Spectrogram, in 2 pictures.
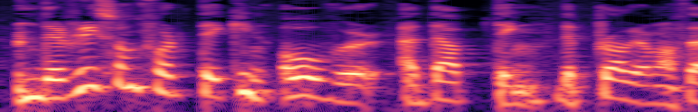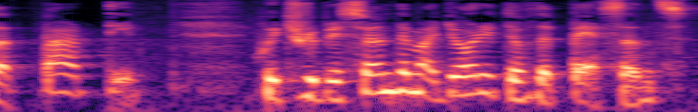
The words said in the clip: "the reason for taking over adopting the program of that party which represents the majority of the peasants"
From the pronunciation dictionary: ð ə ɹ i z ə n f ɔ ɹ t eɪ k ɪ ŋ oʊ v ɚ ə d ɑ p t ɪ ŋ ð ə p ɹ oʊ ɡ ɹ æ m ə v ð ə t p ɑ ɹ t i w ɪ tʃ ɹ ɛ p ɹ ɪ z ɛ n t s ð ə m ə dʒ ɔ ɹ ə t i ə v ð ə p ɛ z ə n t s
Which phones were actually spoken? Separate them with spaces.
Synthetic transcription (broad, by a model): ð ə ɹ i s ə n f ɔ ɹ t eɪ k ɪ ŋ oʊ v ɚ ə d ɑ p t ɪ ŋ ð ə p ɹ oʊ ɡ ɹ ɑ m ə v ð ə t p ɑ ɹ t i w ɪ tʃ ɹ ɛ p ɹ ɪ s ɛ n t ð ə m ə dʒ ɔ ɹ ə t i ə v ð ə p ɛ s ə n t s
